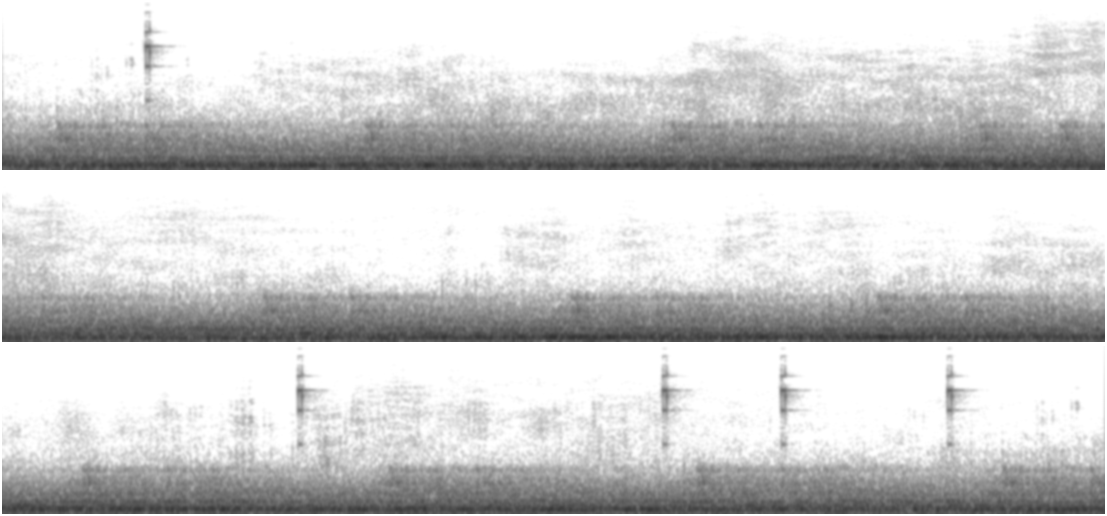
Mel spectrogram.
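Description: A short electronic chime sounds as a menu selection changes.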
